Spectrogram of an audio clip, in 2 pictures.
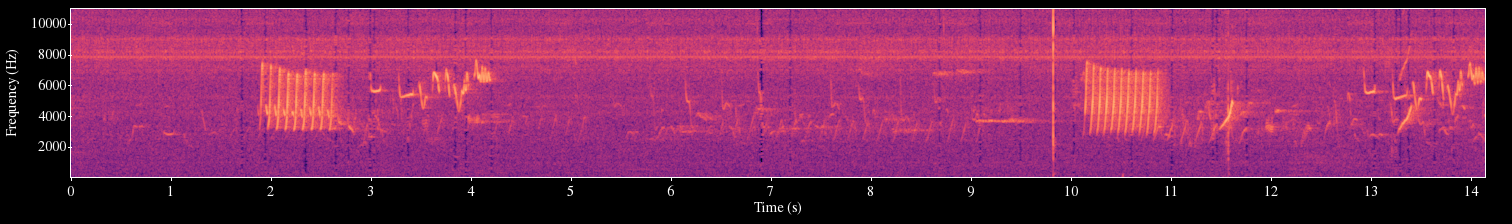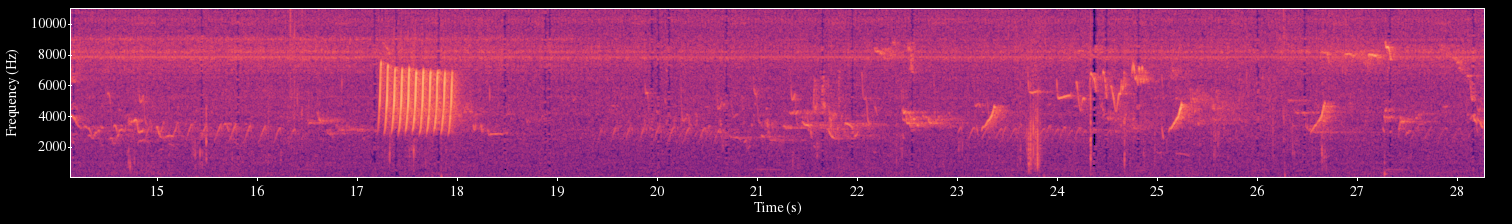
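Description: Wild birds singing: a short, fast, dry trill repeated three times, roughly every seven or eight seconds, among scattered quick high chirps from other birds, over a faint steady hiss.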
